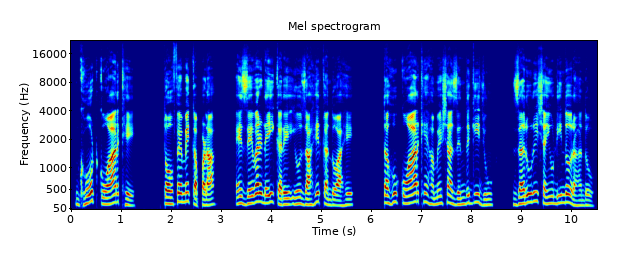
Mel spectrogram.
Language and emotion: Sindhi, neutral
